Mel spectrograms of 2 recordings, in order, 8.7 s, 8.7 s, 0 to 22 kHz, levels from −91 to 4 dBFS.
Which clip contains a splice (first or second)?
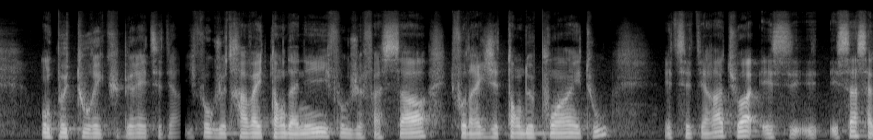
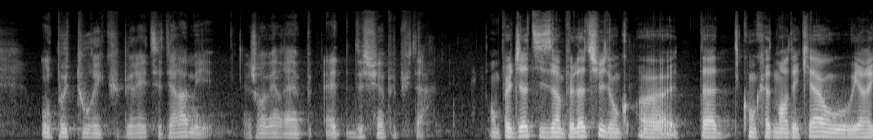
first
